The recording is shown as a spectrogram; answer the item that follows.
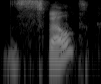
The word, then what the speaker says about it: Svelte: That's how you say it, Svelte.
